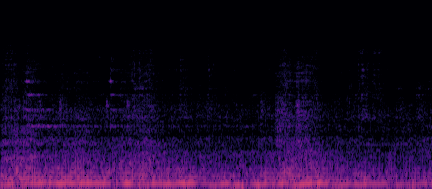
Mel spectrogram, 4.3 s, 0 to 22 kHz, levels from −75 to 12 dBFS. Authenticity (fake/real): fake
